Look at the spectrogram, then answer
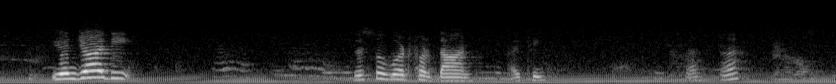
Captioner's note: in English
